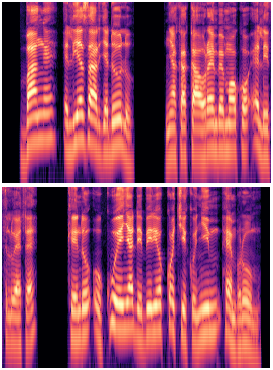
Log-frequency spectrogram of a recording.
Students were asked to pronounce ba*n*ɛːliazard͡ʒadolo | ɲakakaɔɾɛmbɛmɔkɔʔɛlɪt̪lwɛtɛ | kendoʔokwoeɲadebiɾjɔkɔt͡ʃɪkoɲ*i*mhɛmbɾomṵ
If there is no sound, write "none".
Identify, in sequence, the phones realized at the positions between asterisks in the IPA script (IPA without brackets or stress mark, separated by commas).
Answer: ŋ, i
